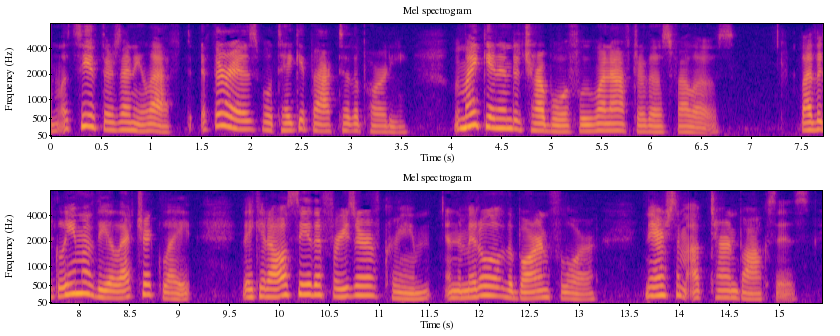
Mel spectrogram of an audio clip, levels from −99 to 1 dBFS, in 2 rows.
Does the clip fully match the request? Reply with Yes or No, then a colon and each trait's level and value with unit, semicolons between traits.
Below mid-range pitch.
No: medium, 185 Hz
